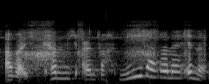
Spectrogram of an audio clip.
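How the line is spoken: Blurting out, laughing. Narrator (German): stieß lachend hervor

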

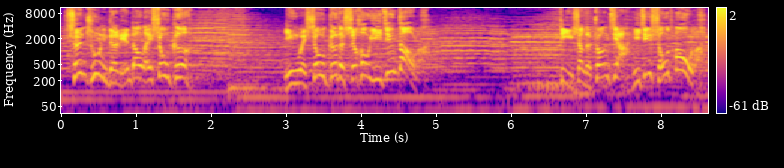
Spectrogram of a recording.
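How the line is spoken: Loud proclaiming shout. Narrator (Chinese): 又有一位天使向那坐在云上的大声喊着说

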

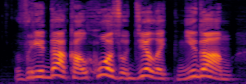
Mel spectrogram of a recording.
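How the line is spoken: Encouraged shouting. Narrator (Russian): Ободренный приходом Давыдова кричал Майданников

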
